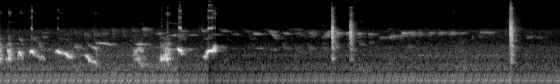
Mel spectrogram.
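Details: Young spotted white-rumped shama used as a lure to get birds singing: a burst of varied rising and falling whistled notes, then scattered sharp clicks and a thin high tone, with constant low mechanical droning behind.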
